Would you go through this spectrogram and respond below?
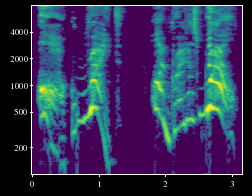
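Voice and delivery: very high, loud, slow yelling; high shouted reply. Acted. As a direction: bellow the happy reply. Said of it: "They'd shout as they met".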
